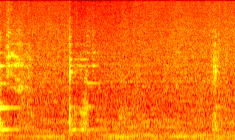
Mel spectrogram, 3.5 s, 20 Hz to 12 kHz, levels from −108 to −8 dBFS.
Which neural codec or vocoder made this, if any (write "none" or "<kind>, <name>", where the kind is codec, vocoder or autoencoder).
none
